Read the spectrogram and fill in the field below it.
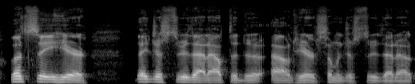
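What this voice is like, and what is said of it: Slightly hoarse, fading voice. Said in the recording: “I'm actually losing my voice a little”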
